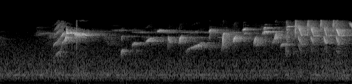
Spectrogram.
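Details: Goldfinch of the Maghreb subspecies parva starting a song: after a quiet opening, a bright note, then quick, climbing, tinkling twitters that grow denser and louder toward the end.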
